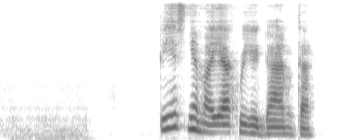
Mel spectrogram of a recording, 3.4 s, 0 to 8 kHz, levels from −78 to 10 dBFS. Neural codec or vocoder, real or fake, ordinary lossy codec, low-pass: codec, 24 kHz, 1 kbps, SNAC; fake; none; 7.2 kHz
